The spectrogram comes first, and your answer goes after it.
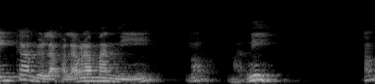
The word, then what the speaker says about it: maní: Y en cambio, la palabra maní, ¿no? Maní, ¿no? No va a ser mani, ¿cierto? La palabra maní. La palabra maní termina, pues, ¿no? Tiene la mayor fuerza de voz en la última sílaba, ¿verdad?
